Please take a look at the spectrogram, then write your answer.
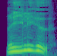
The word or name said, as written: rigelighed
